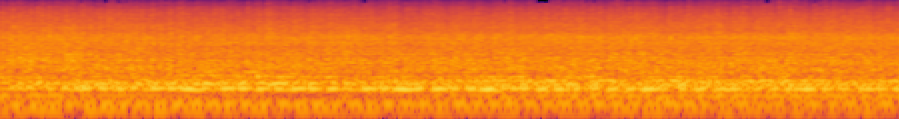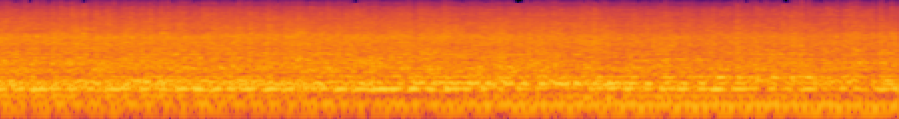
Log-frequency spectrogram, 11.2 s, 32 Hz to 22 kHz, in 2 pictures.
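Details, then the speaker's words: Chevy 406 small block on the dyno, pump gas, budget Jegs heads and rockers: loud V8 idle with a quick light ticking, a suspected loose valve or rocker, so the valve covers are pulled to check. "I don't know if you can hear that on camera, but it sounds like we might have one a little bit loose. So, we're going to pull valve cover real quick and or pull valve covers real quick."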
